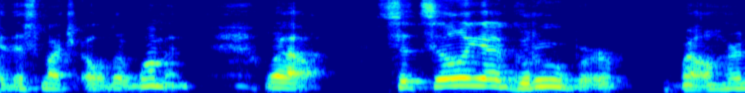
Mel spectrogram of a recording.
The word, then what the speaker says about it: Cecilia: Okay, like Cecilia, but Cecilia.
